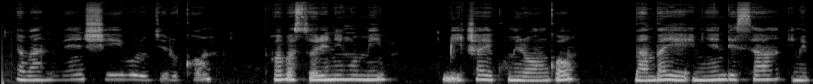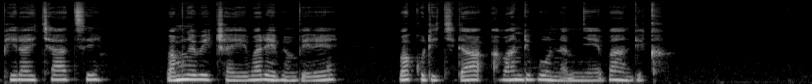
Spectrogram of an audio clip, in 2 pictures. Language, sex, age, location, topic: Kinyarwanda, female, 18-24, Huye, education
